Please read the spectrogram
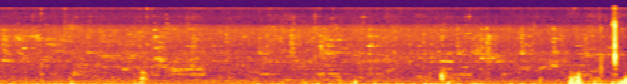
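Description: Quiet outdoor background: a steady low rumble with faint, scattered distant sounds, and a brief thump near the end.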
